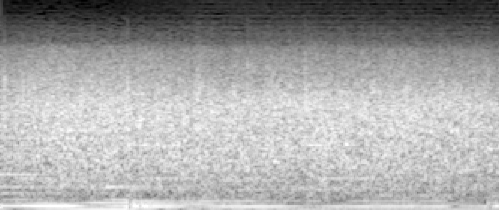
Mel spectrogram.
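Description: Sustained applause from a large audience, with a low, steady music bed underneath.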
